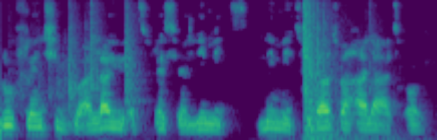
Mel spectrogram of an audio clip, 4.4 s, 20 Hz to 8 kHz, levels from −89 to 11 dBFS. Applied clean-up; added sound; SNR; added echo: classical method WPE with log-MMSE.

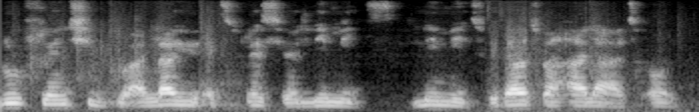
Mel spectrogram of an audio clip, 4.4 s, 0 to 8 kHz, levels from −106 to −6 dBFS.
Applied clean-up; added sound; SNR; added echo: neural separator model SepFormer DNS4.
